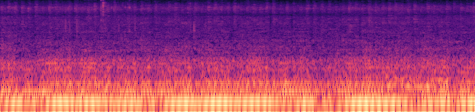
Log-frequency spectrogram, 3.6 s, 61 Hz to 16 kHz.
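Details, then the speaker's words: 2007 Pontiac Grand Prix with ZZP XPZ aftermarket cam, first drive after build, exhaust flange gasket still missing, trans temp 105: deep even idle with gentle rhythmic cam lope, no knocks or ticks; runs smooth and healthy. "Drives really good and nice and smooth. So not bad for the first drive. I'm happy. It sounds good, sounds healthy."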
